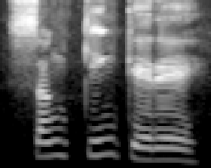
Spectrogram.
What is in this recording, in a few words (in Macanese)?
Sam quim quere, Macanese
